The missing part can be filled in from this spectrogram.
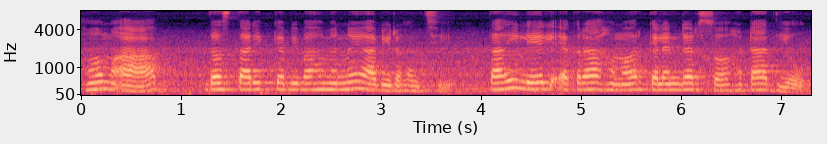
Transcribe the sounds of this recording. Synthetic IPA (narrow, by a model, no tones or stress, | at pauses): həmap̚ | d̪əst̪aɾikʰkːebibaɦmenəjabiɾəɦəlt͡ʃʰḭ | t̪aɦilelḛkɾaɦəməɾkɛleɳɖəɾsə̃ɦəʈad̪ijo̰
